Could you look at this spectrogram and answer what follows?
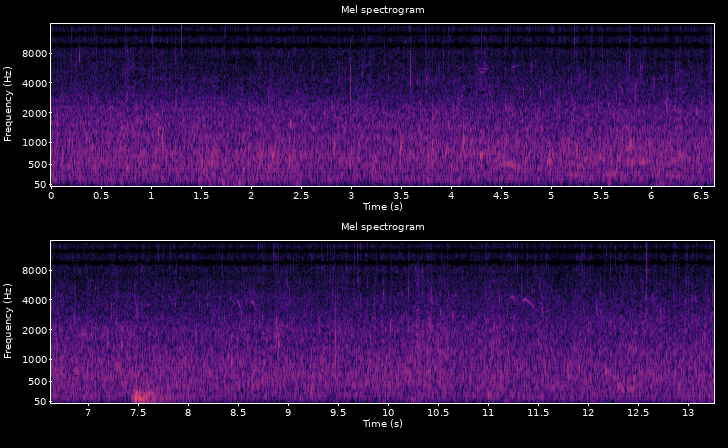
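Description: Steady rushing of flowing water, with a brief low thump about halfway through.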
